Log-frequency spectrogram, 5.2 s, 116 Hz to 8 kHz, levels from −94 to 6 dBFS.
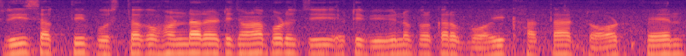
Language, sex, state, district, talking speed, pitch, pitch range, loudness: Odia, male, Odisha, Khordha, 165 wpm, 140 Hz, 130-145 Hz, -19 LUFS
